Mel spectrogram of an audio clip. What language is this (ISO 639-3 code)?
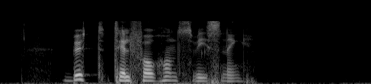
nor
